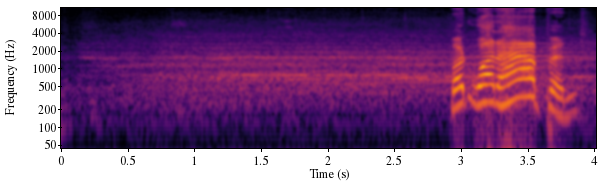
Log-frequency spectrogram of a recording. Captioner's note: applause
